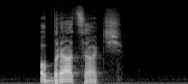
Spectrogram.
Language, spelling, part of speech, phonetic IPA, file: Polish, obracać, verb, [ɔbˈrat͡sat͡ɕ], Pl-obracać.ogg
